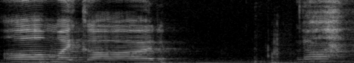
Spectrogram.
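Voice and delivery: ordinary talk

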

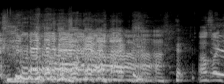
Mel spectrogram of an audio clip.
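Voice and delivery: laughing through the words; cracking up mid-story. Real, not acted. Laughing while retelling the call to the group.

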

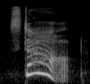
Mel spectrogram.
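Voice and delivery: high, loud desperate cry; cried out. Acted. George crying out at grandma to stop, high loud cry. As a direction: yell at her to stop. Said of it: "he cried out".

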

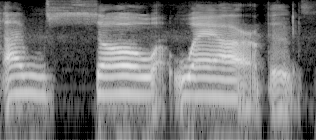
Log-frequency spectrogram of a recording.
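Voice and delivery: slow, stretched gushing; drawn-out gush. Real, not acted. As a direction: stretch out the so happily. Gushing over boots.

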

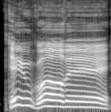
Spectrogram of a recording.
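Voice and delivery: slow, high crowd echo; chorus response. A narrator's reading. Warriors echo the old man, slow chant. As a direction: chant it back drawn out.

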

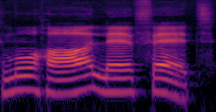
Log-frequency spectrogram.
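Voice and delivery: slow syllable by syllable; careful slow "Muhalefet"; slow model reading. Shown as a demonstration. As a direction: spell it out slowly for the class. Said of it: "Diğer kelimemiz muhalefet".

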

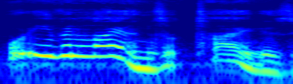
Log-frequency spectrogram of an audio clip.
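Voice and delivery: high breathy mum voice; mum's voice. Acted. Mother explaining real animals, high airy voice. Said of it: "said Mum".

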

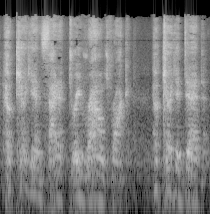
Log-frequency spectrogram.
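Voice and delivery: put-on slow, hushed old trainer warning; Burgess Meredith impression. Old trainer warning Rocky, slow hushed mock whisper. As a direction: lean in and rasp the warning slowly. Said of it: "That's my Burgess Meredith impression".

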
